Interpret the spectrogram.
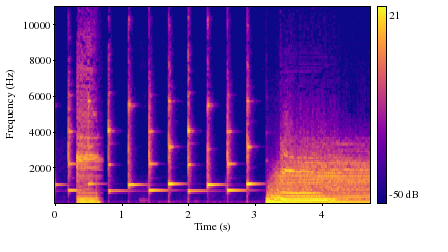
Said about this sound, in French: Le gong est arrivé.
